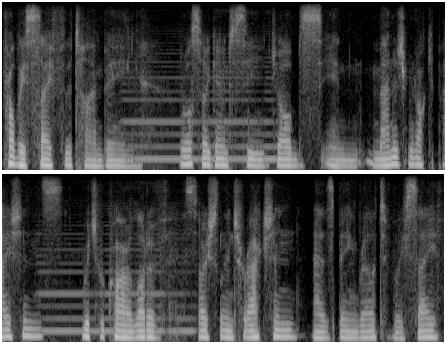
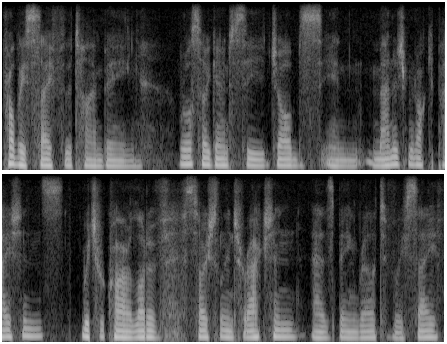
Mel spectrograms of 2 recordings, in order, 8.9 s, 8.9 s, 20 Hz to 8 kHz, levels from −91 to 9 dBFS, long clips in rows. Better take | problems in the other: second | noise reduction (neural mask model RNNoise)

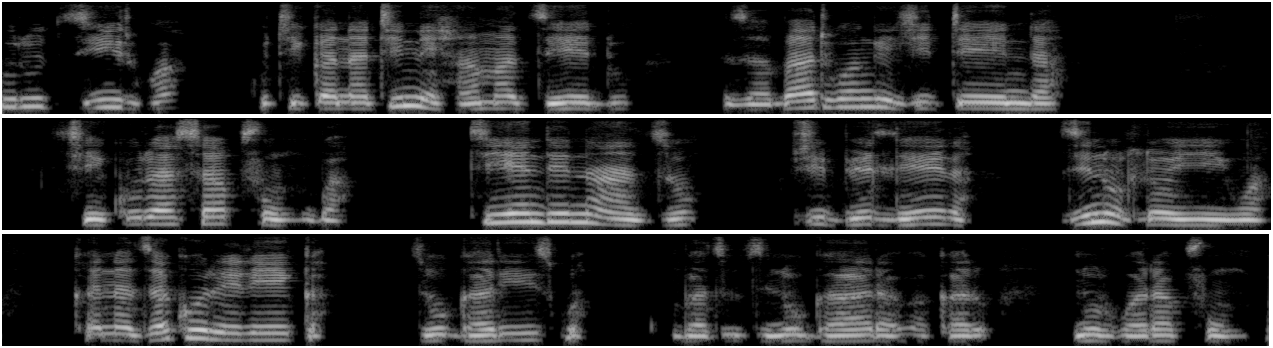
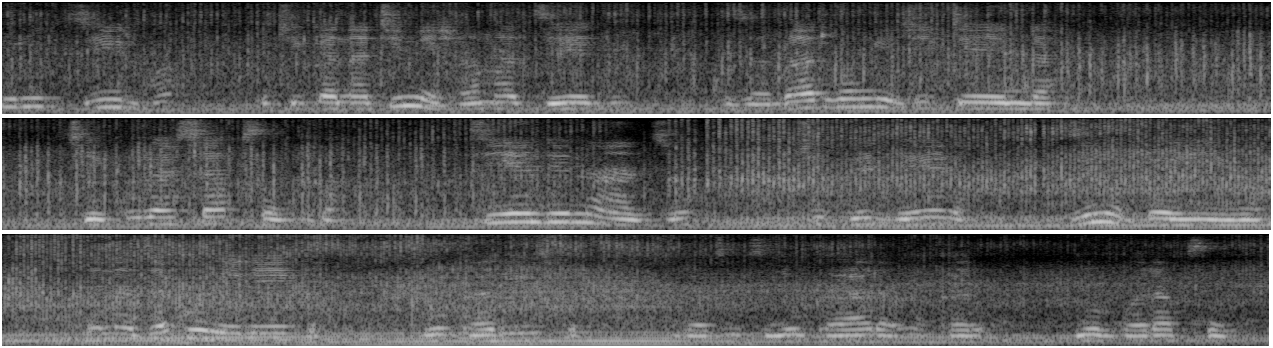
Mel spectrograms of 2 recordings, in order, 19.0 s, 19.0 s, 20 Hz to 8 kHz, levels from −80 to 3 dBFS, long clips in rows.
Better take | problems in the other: first | background sound (Aircraft); 4 dB below the speech // room echo; dies away in 0.4 s

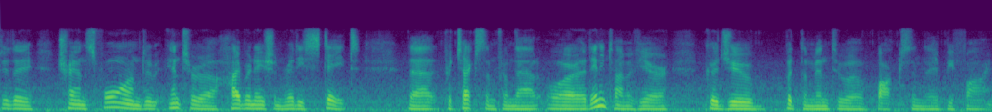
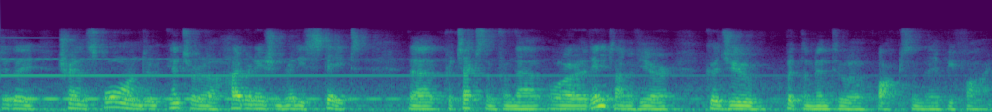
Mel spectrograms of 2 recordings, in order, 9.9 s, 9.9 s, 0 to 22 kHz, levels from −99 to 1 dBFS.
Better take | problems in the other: first | background sound (Musical instrument); 14 dB below the speech // room echo; dies away in 0.7 s

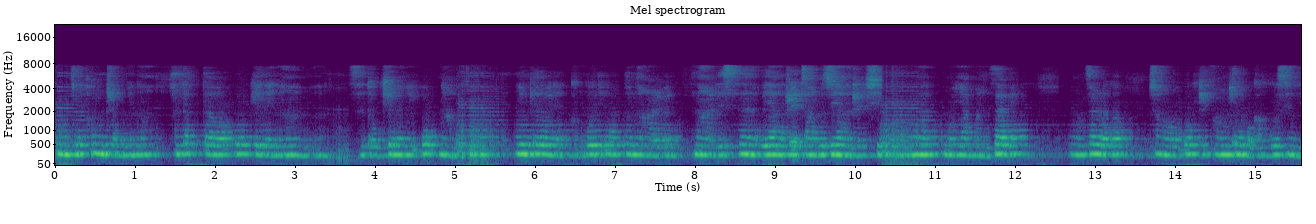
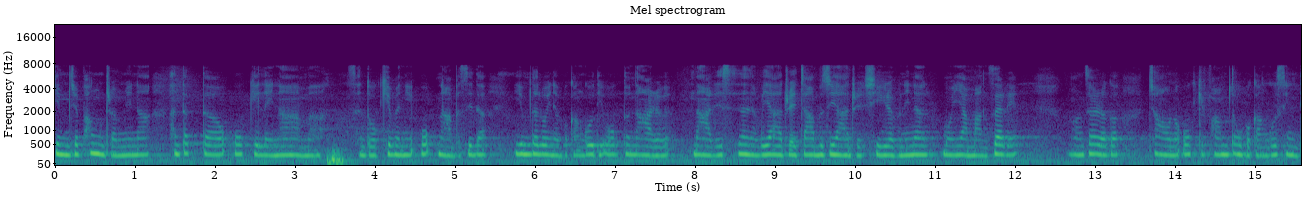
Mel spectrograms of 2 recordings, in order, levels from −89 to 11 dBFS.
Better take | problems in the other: second | noise reduction (neural separator model SepFormer DNS4)

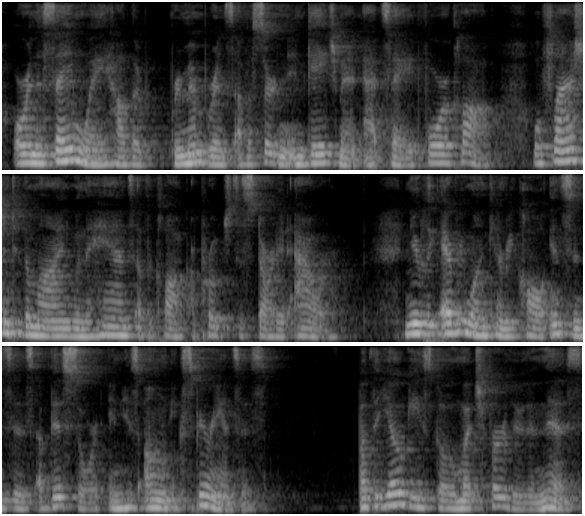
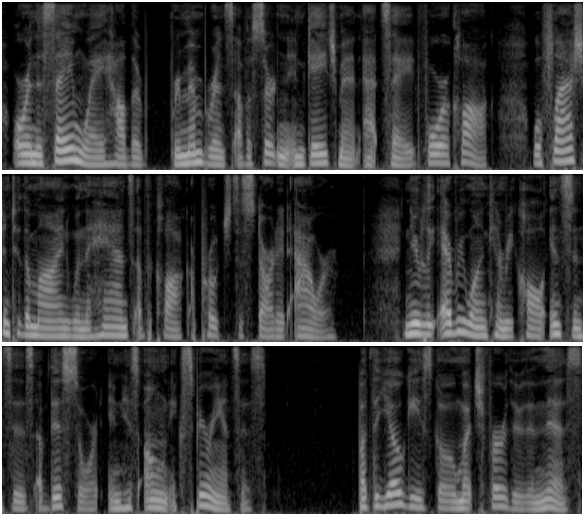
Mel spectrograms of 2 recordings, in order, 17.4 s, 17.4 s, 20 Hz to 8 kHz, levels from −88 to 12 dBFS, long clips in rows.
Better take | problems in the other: second | room echo; dies away in 1 s

